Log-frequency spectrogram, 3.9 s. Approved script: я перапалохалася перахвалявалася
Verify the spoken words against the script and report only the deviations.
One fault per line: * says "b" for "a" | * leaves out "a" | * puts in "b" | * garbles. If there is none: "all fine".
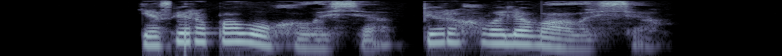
all fine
